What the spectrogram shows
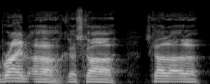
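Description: The name is said hesitantly, with a pause. The speaker is unsure of the name. The speaker calls it wrong. "Don't go"

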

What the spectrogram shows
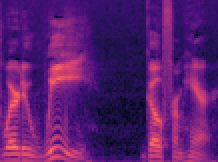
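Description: The word "we" carries the main stress. It asks about us personally. "that can be a personal question"

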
